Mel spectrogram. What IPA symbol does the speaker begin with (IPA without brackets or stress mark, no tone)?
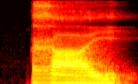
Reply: ɣ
